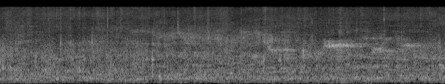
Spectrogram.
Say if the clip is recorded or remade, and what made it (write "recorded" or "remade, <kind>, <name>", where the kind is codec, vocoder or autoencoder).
remade, codec, SNAC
